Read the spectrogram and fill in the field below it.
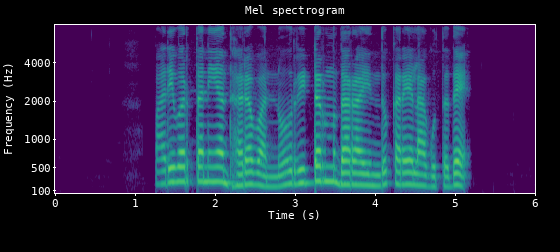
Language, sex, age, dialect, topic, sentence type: Kannada, female, 41-45, Coastal/Dakshin, banking, statement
